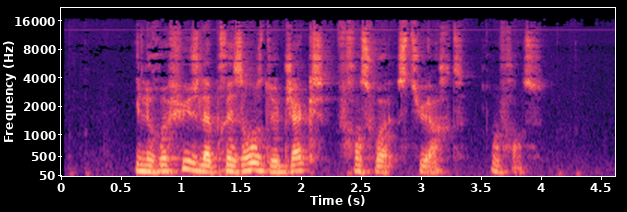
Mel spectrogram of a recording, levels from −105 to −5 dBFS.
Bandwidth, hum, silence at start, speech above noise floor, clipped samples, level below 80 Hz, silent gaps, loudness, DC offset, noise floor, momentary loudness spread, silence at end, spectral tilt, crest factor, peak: 16.5 kHz; none; 0.6 s; 36 dB; under 0.1%; -56 dBFS; none; -21 LUFS; under 0.1%; -57 dBFS; 13 LU; 0.65 s; -4 dB/octave; 20 dB; -2 dBFS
